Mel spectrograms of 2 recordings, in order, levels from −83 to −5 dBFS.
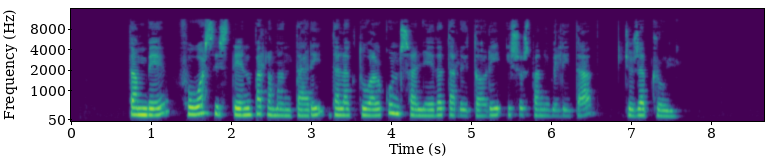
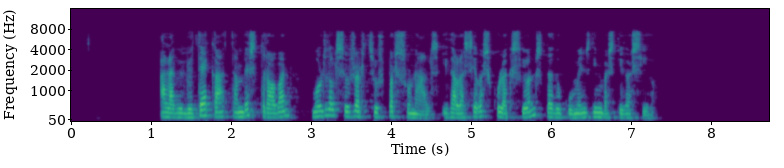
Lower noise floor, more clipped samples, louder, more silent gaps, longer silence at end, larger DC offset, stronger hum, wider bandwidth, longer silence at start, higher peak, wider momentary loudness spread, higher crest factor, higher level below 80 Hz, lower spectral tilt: second, -79 dBFS vs under -90 dBFS; neither; first, -25 LUFS vs -33 LUFS; neither; second, 1.1 s vs 1.45 s; neither; neither; first, 11.5 kHz vs 8 kHz; second, 0.75 s vs 1.1 s; first, -6 dBFS vs -14 dBFS; first, 12 LU vs 6 LU; about the same, 20 dB vs 20 dB; about the same, -78 dBFS vs -74 dBFS; about the same, -4 dB/octave vs -5 dB/octave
